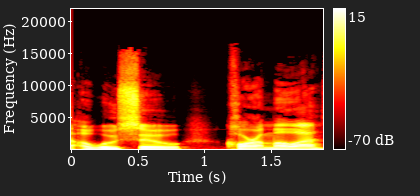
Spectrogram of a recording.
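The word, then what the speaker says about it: Owusu-Koramoah: And for what Notre Dame was doing up front, forcing turnovers, what it was, Jeremiah Owusu Koromoa, is that how you pronounce it? – You got it.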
